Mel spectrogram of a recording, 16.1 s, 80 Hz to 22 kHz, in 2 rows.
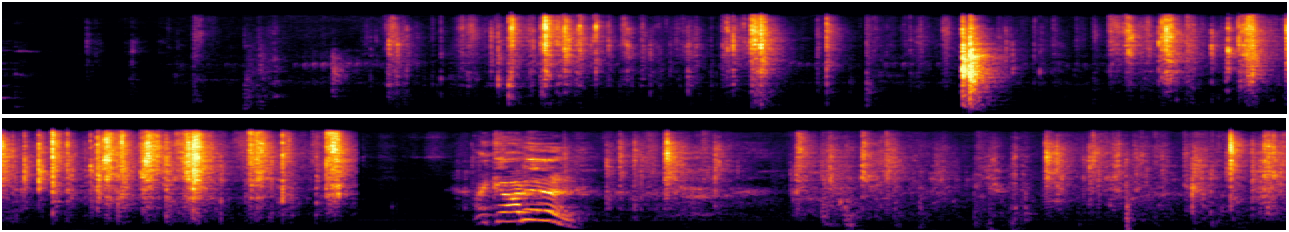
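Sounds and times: paper rustling: 1.1s - 10.2s, 11.7s - 16.0s
envelope tearing open: 2.2s - 10.2s, 11.8s - 16.0s.

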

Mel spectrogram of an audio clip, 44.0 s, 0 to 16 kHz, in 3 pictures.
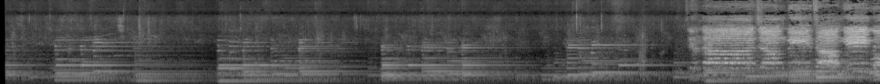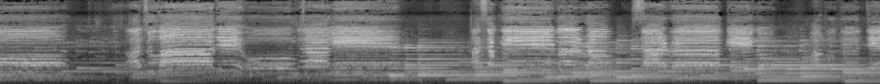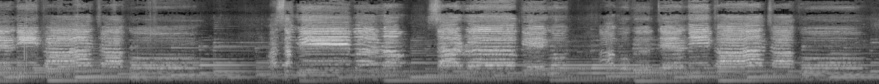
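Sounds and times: choir singing: 11.4s - 33.0s, 33.6s - 43.9s.

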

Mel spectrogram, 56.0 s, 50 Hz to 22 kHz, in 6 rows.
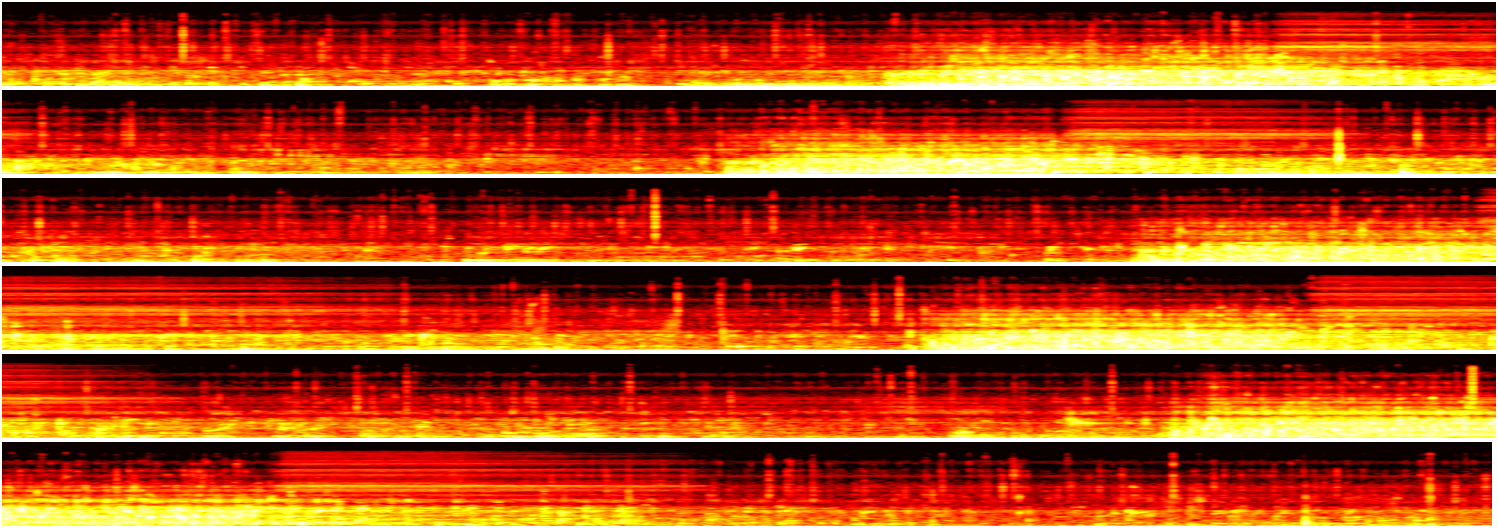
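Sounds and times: faint watery background: 0.0s - 56.0s
exhaled bubbles rushing: 5.4s - 10.6s, 13.8s - 16.8s, 25.7s - 32.1s, 33.7s - 36.8s, 43.9s - 49.3s
hissing breath in: 7.9s - 9.8s, 15.8s - 18.1s, 27.8s - 31.0s, 36.1s - 38.6s, 48.3s - 51.3s.

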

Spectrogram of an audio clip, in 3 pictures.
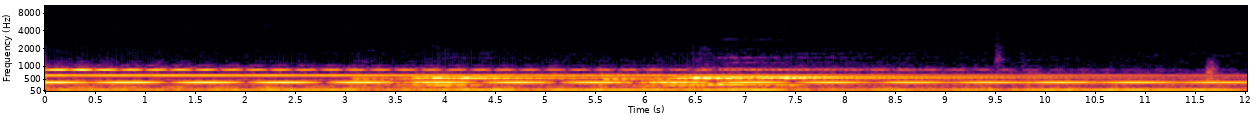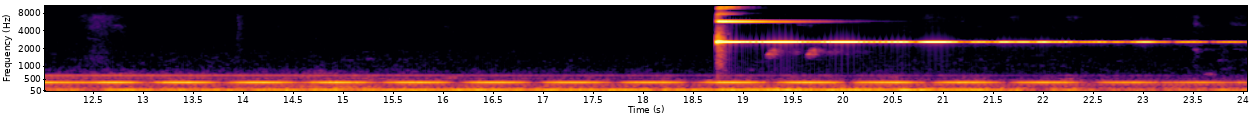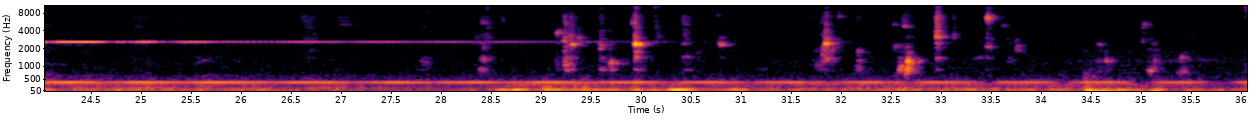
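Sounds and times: singing bowl ringing: 0.0s - 29.7s
struck metal instrument ringing: 18.7s - 26.6s.

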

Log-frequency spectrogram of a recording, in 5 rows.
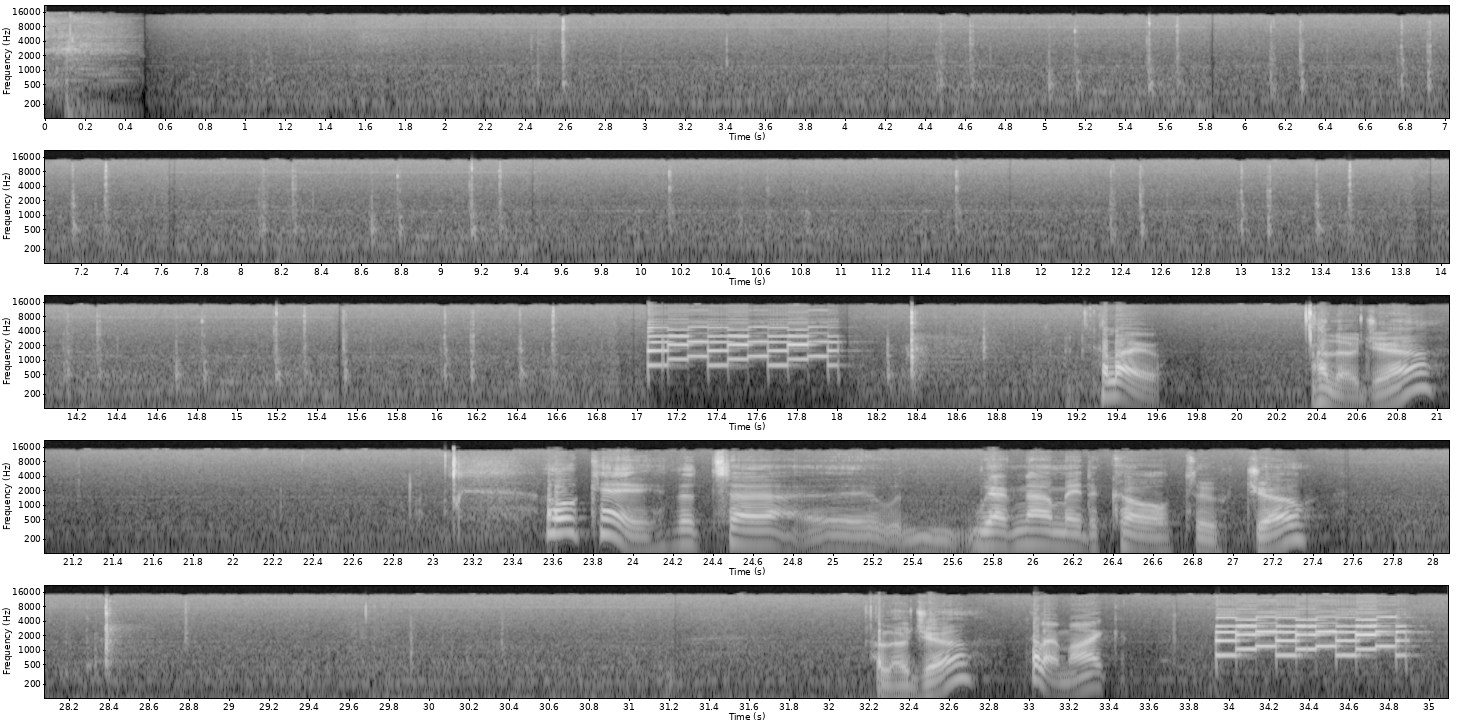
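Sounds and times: electronic telephone ringer trilling: 17.1s - 18.2s, 34.0s - 35.0s.

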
